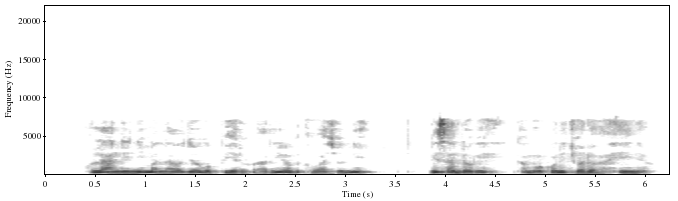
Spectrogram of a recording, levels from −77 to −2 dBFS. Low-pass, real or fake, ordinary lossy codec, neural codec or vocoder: 7.2 kHz; real; AAC, 32 kbps; none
